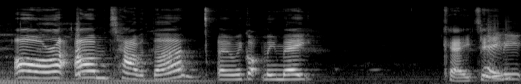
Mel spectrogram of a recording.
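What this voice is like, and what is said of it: Put-on Australian accent. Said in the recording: “that sounded so Australian.”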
